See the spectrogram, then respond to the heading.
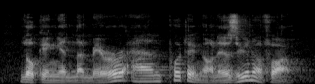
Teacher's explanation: The unstressed words or syllables are in and the. A-N-D, and is nearly always quickly pronounced with no D sound.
